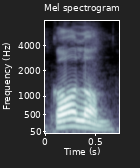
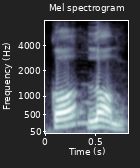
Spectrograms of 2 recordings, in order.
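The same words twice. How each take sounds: First: Said in the usual way. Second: কলম in two separate beats, ক... লম; split into syllables. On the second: Shown as a demonstration. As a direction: break কলম slowly after ক. (কলম দুইবারে ভেঙে, ক-লম) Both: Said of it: "দুইবারে উচ্চারিত হয়".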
